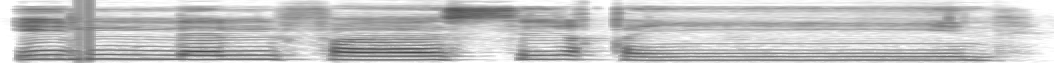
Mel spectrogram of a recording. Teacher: آگے سٹاپ ہے تو 3 سے 5 الف کے برابر اس کو کھینچ کے پڑھتے ہیں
